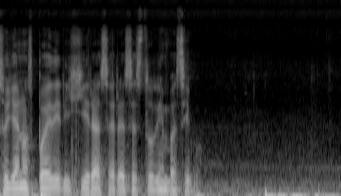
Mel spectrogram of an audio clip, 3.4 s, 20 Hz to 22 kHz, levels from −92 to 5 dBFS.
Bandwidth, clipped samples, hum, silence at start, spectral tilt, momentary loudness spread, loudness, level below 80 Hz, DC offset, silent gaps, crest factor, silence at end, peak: 12 kHz; under 0.1%; none; 0 s; -6.5 dB/octave; 19 LU; -27 LUFS; -34 dBFS; under 0.1%; none; 16 dB; 0 s; -10 dBFS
